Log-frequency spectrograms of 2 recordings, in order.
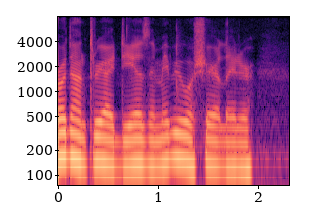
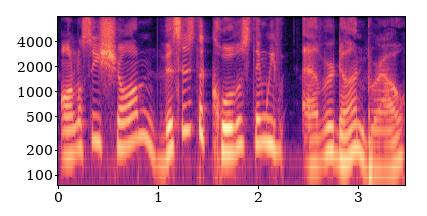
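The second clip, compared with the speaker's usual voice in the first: put-on, pitched-up preppy kid voice; 6 semitones higher, 3 dB louder than usual.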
